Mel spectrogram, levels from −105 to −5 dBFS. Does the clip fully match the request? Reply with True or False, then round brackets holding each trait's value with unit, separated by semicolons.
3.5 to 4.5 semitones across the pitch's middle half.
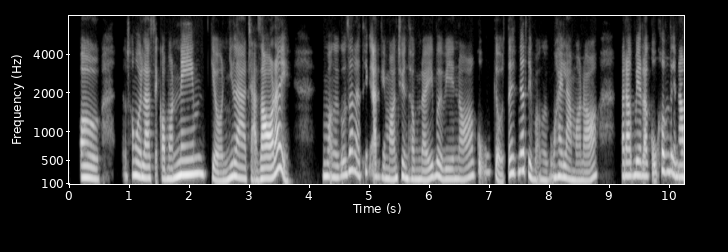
False (5.3 semitones)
